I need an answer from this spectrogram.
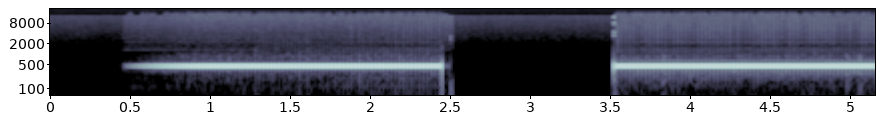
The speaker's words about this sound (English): I'm dialing her phone number right now. Hopefully she answers.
